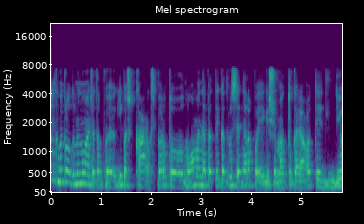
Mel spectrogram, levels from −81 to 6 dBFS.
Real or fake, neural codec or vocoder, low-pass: real; none; 7.2 kHz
